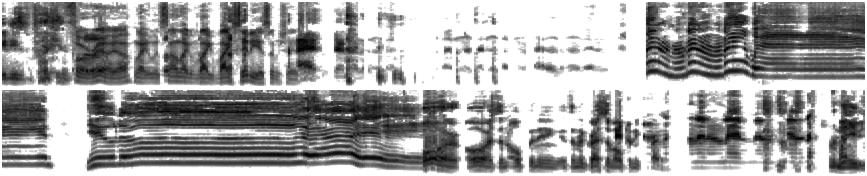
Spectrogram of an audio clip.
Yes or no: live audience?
no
